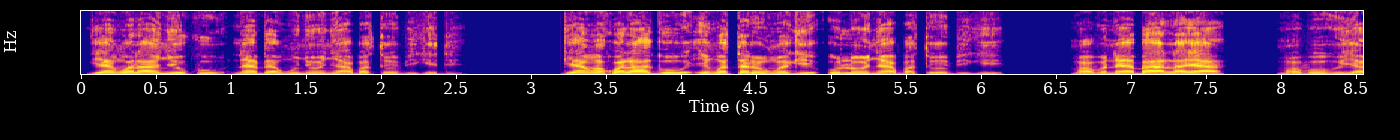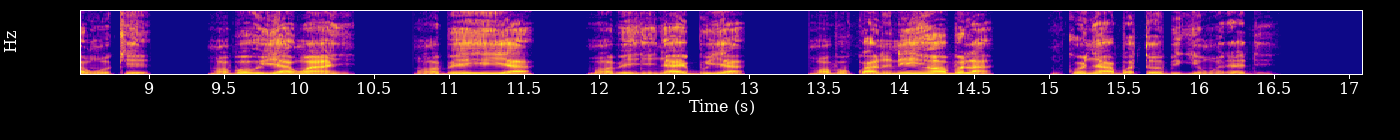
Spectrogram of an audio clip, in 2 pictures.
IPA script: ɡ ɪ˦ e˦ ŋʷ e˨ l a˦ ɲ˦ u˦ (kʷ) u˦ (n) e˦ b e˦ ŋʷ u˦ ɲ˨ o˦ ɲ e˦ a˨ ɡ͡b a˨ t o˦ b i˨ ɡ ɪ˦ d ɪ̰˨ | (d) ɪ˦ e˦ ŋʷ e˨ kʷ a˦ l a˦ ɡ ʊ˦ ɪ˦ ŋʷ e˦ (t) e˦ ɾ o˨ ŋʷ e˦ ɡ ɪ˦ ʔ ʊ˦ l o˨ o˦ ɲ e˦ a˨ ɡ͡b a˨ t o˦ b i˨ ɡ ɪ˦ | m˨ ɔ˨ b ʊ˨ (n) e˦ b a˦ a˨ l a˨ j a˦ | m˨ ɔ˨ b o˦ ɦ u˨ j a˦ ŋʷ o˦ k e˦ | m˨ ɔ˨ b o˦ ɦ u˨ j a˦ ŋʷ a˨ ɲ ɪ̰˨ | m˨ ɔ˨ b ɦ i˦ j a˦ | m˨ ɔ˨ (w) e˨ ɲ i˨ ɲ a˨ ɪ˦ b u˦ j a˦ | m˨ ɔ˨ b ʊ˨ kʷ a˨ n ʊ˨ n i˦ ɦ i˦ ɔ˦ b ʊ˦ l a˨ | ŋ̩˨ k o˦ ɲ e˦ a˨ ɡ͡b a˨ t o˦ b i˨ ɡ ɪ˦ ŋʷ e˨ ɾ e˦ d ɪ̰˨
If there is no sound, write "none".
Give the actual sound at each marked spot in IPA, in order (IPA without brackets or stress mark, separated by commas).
kʷ, n, ɡ, t, n, b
